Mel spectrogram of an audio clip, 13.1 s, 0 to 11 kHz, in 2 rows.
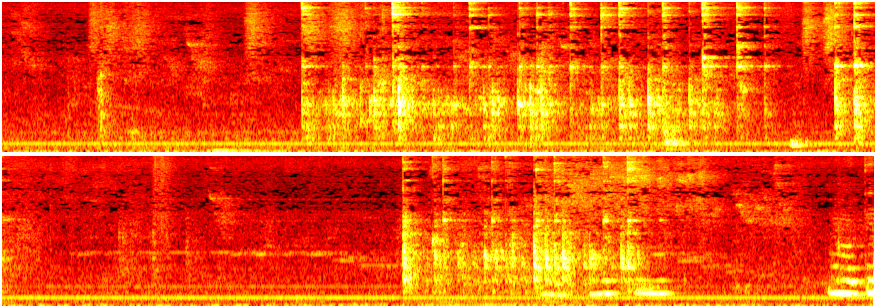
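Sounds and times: spoon clinking in glass: 2.2 - 6.6, 9.6 - 11.8.

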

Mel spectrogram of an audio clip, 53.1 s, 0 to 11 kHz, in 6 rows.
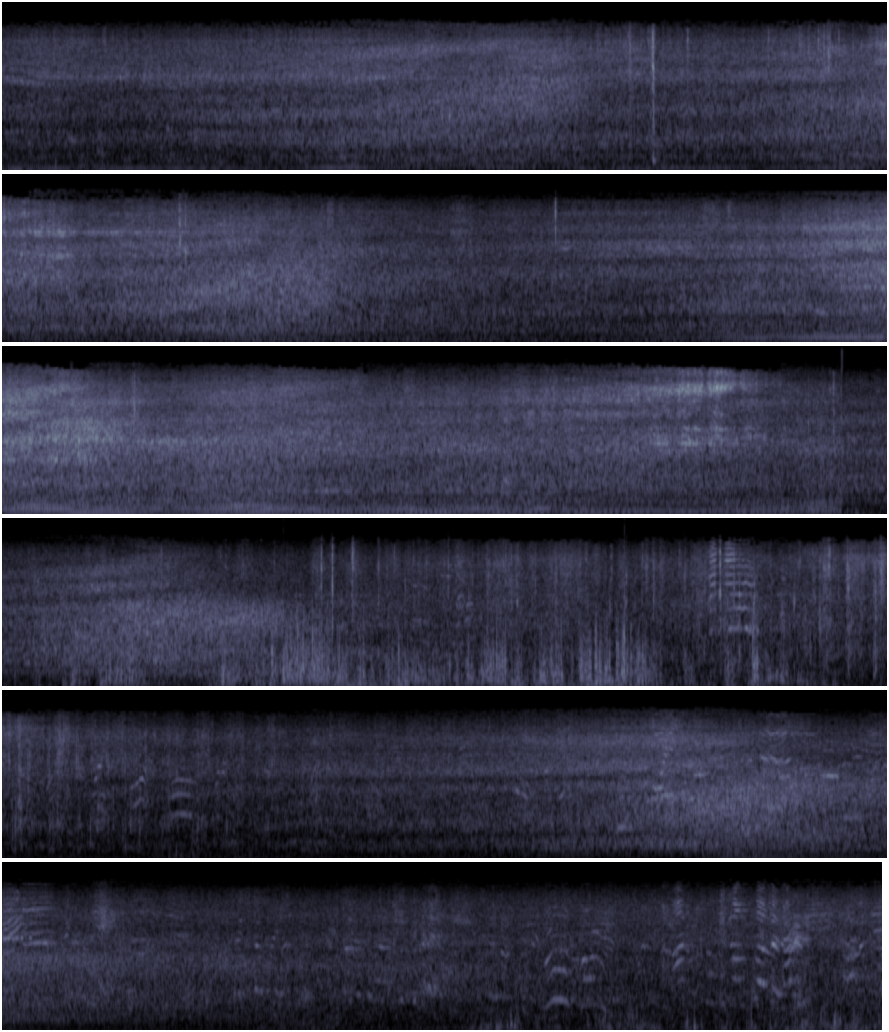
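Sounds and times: traffic engine rumble: 0.0 - 53.0.

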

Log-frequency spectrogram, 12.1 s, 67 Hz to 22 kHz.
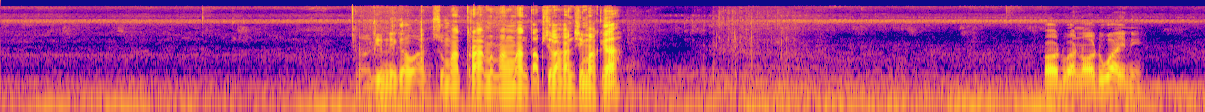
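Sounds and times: distant diesel locomotive rumble: 0.0 - 12.0.

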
